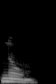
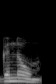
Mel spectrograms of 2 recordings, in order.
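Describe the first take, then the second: First: The initial G is silent, starting on N. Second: The initial G is pronounced before the N. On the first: This is how the speaker normally says it. "silent G" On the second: This is how the project's own people say it. "as they would pronounce it"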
